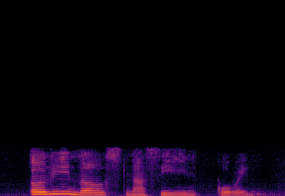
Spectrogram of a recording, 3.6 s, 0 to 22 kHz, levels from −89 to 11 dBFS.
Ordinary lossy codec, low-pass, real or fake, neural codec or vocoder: none; 5.4 kHz; fake; codec, 16 kHz, 1.1 kbps, Voila-Tokenizer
